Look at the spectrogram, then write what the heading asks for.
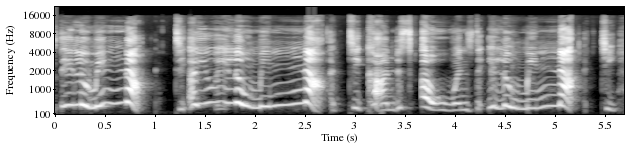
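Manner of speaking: very high, loud mock Italian outcry; Italian accent. Student asking Candace about the Illuminati, heavy Italian accent. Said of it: "he has this heavy Italian accent".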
